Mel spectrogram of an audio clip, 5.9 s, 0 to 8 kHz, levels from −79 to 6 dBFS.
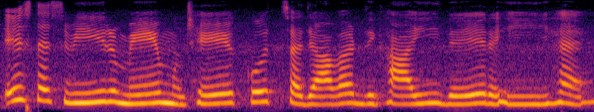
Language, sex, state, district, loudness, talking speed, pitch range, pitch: Hindi, female, Madhya Pradesh, Katni, -11 LUFS, 100 wpm, 230-270 Hz, 245 Hz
